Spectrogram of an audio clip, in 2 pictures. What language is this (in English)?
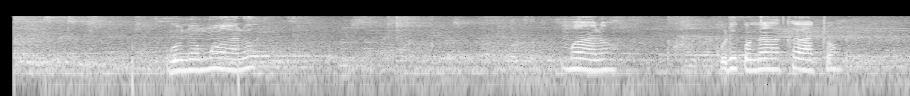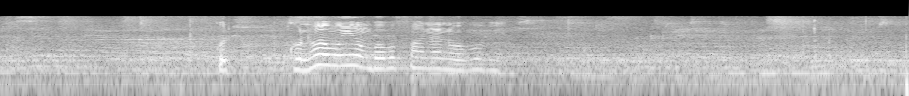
Soga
